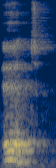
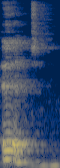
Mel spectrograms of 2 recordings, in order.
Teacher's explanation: Nós vamos ver mais à frente, mas nesse caso aqui, geralmente todo mundo vai falar como i, e que na verdade não é um i, é como se fosse um e, it, não é it, é it.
